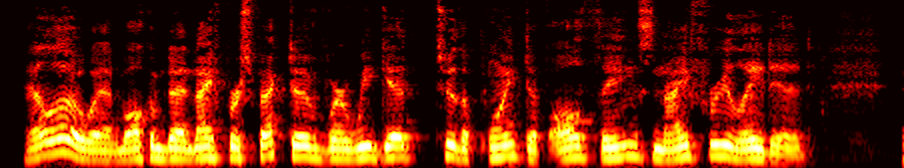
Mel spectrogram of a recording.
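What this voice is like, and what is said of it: Rich baritone announcer voice. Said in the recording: “announcer voice. ... That's a nice, rich baritone you've had today.”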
